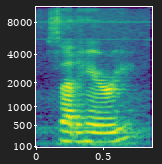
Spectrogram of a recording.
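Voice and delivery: ordinary delivery, nothing marked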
